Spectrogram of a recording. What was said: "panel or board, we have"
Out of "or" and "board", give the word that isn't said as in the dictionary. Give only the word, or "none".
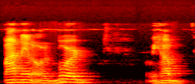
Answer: or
